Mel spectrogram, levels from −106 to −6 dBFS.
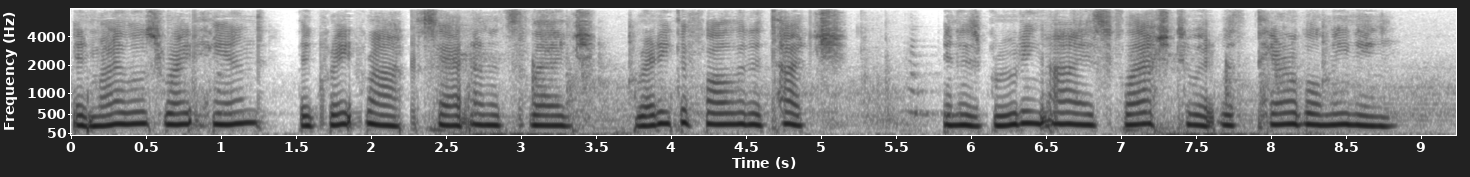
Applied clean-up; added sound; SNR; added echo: none; Sliding door; 20 dB; none.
